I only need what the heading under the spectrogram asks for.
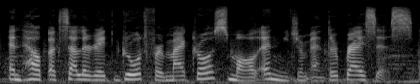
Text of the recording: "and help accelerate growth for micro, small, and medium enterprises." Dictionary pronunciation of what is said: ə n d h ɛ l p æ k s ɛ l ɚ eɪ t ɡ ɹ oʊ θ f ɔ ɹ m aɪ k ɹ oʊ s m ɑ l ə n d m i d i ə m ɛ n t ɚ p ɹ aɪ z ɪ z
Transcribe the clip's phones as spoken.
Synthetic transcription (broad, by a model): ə n d h ɛ l p æ k s ɛ l ɚ eɪ t ɡ ɹ oʊ t f ɔ ɹ m aɪ k ɹ oʊ s m ɑ l ə n d m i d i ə m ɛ n t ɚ p ɹ aɪ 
